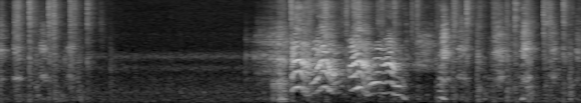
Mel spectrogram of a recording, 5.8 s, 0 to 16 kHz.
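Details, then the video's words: Sam, a Pomeranian, barking on 7 October 2015: brief yaps, over a second of near quiet with a low hum, then a loud cluster of high, warbling barks about three or four per second. "犬の鳴き声 ポメラニアン サムの連続吠え"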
